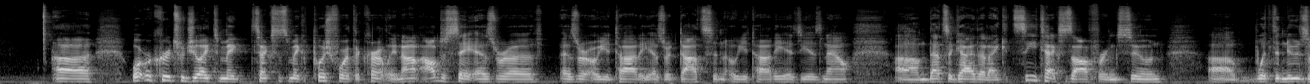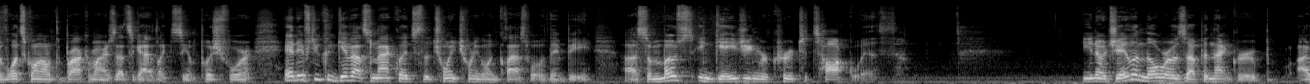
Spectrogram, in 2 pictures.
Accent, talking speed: American, 220 wpm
